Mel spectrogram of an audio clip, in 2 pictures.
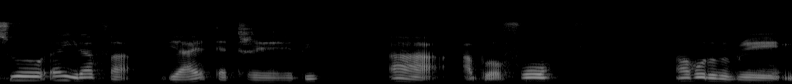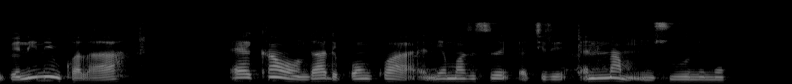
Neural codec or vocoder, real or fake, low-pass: none; real; 7.2 kHz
